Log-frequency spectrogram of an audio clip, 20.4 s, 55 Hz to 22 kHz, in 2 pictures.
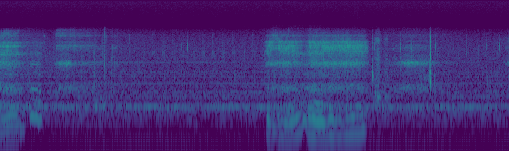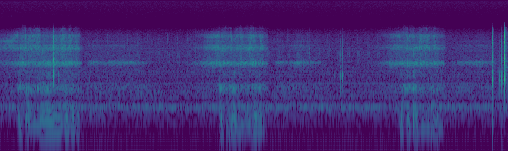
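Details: Loud dog snoring: a sleeping dog gives regular snorting snores, about five breaths in twenty seconds (roughly 15 a minute), with a faint background tone.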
